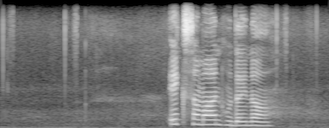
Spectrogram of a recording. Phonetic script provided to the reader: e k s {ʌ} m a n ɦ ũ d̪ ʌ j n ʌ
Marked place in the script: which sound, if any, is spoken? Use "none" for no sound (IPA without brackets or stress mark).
ʌ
